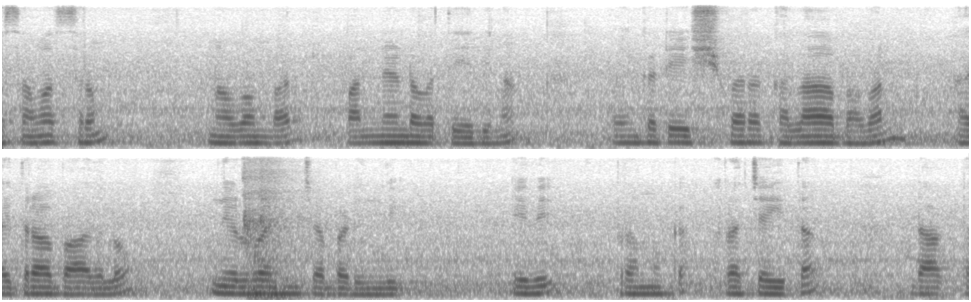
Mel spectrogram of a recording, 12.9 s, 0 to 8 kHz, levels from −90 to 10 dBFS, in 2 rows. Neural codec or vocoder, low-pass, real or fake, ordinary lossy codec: none; 7.2 kHz; real; none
